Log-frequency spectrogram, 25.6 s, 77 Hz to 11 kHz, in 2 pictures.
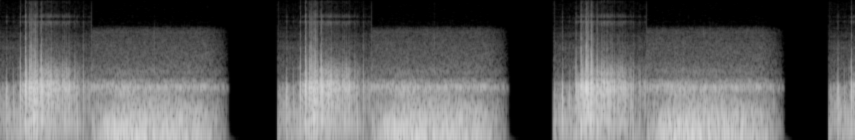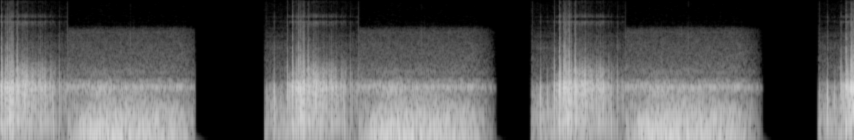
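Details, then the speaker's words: Teaching recording of coarse crackles: low, bubbling crackles with each breath at about 15 breaths a minute, suggesting secretions in the larger airways. "Fine crackles. You are listening to fine crackles. Coarse crackles. You are listening to Coarse Crackles."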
